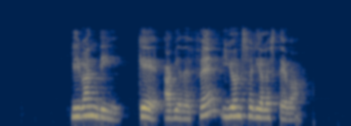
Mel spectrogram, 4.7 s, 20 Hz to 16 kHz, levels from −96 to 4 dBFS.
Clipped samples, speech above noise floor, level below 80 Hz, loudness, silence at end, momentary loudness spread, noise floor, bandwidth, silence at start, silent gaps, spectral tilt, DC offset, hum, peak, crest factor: under 0.1%; over 57 dB; -78 dBFS; -34 LUFS; 0.65 s; 12 LU; under -90 dBFS; 7.8 kHz; 0.95 s; none; -5 dB/octave; under 0.1%; none; -16 dBFS; 20 dB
